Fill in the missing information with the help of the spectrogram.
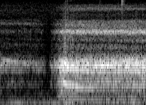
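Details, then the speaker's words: Chest auscultation: musical, multi-toned whistling beginning partway through the breath, the polyphonic wheeze of bronchospasm with differing airway narrowing, as can occur in COPD. "mesmo broncoespasmo e os polifônicos têm diferentes broncoespasmos Como pode ocorrer no DPOC né"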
